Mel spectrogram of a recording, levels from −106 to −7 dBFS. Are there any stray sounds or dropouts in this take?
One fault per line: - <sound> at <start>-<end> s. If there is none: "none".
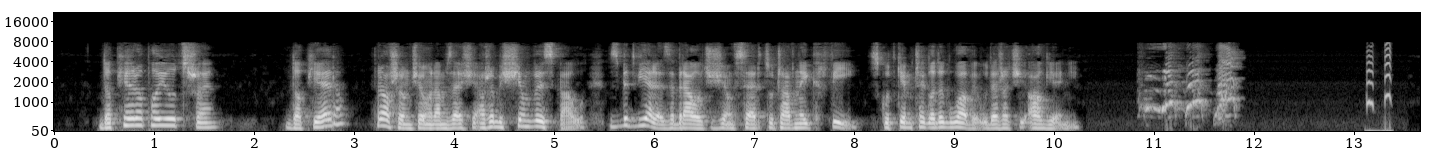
- laugh at 10.8-11.9 s
- squeak at 13.1-13.4 s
